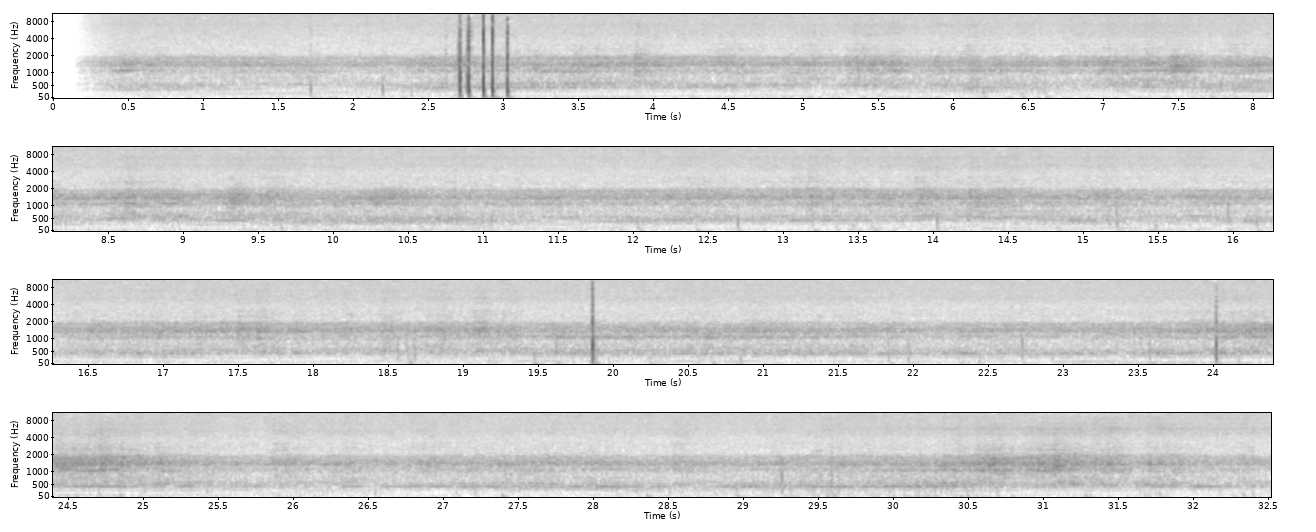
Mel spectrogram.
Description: gigantic robot dinosaur

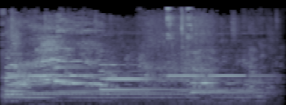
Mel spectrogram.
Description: piano

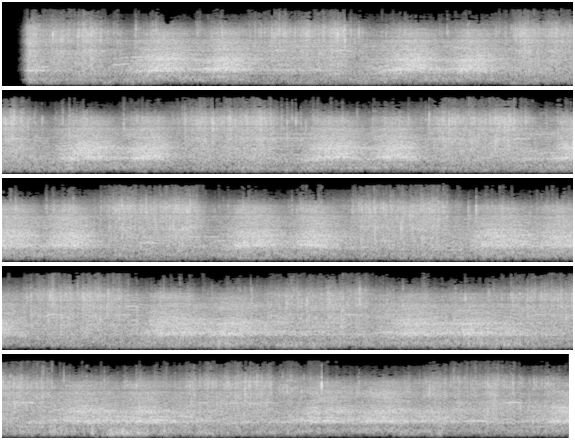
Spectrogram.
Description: pro russian victory day march

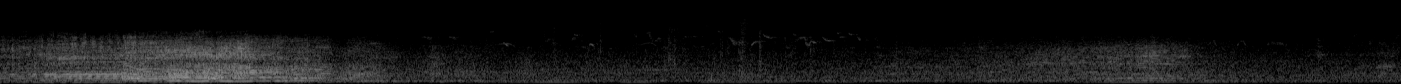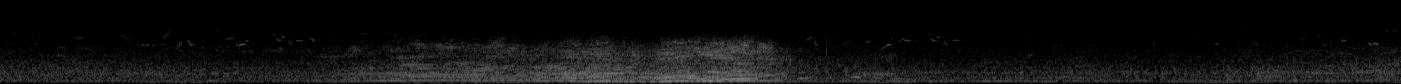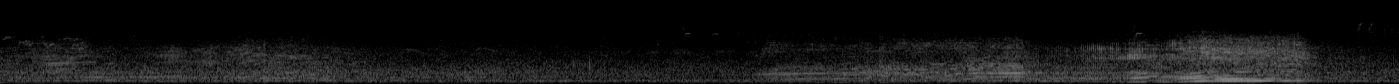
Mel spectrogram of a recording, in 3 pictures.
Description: Rye Meads soundscape

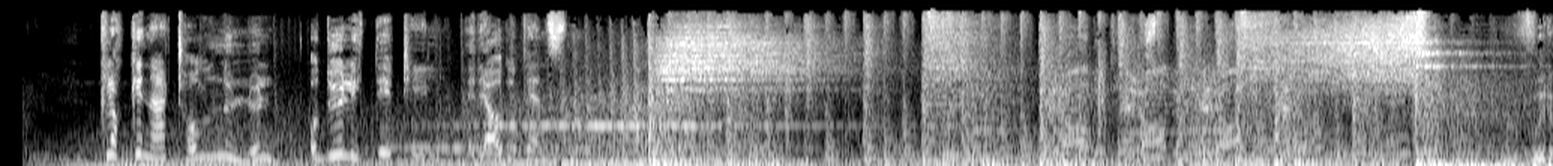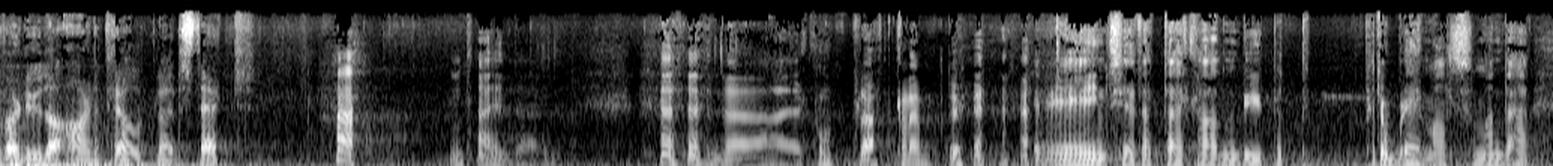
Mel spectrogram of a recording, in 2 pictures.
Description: radiotjenesten jingle

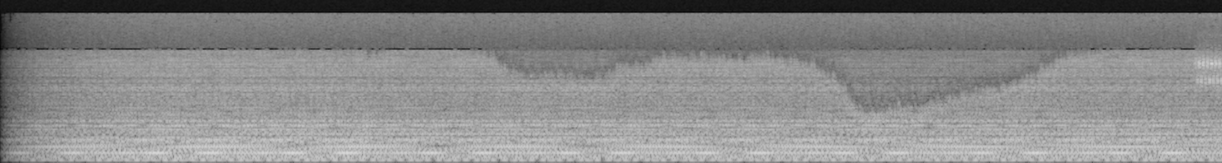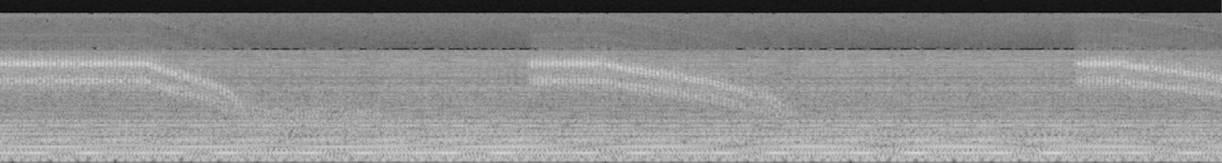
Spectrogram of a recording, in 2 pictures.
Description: Venice water taxi processed version

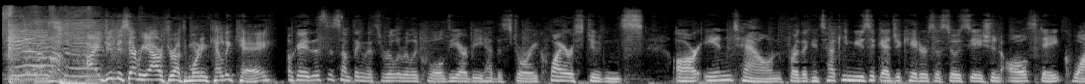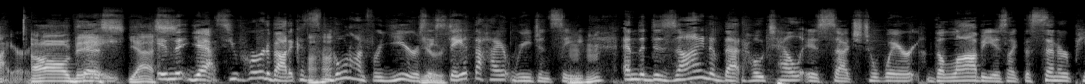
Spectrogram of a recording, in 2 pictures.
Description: kentucky choirs sing national anthem

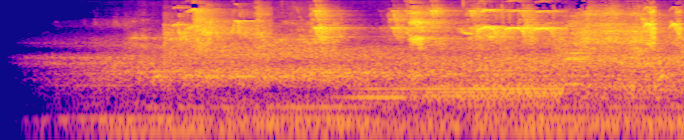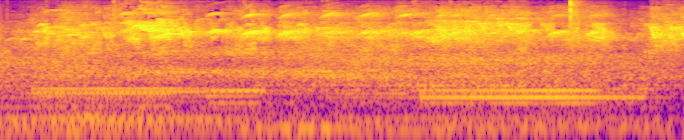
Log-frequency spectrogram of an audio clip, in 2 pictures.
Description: sounds from another place kazakhstan

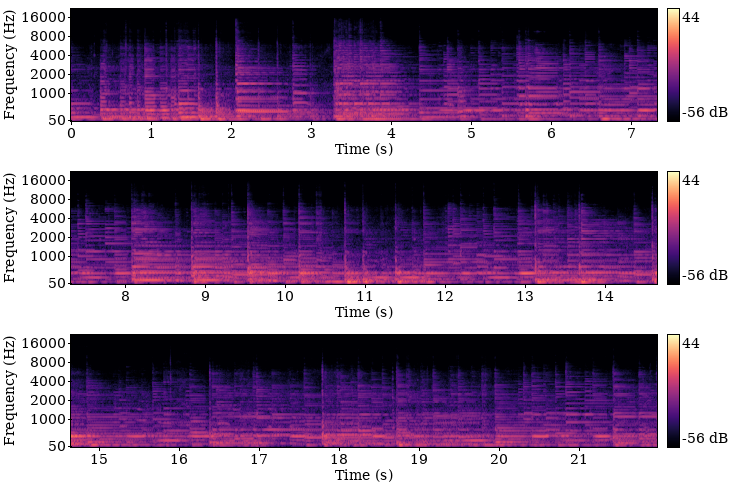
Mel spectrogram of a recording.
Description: flamenco

